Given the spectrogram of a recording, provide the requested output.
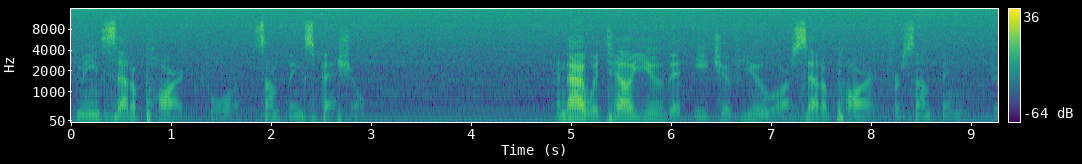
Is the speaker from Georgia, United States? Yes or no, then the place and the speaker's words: yes; Savannah, Georgia, United States; And in the church that I grew up in Savannah, Georgia, there was a liturgy called the Liturgy of Consecration.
